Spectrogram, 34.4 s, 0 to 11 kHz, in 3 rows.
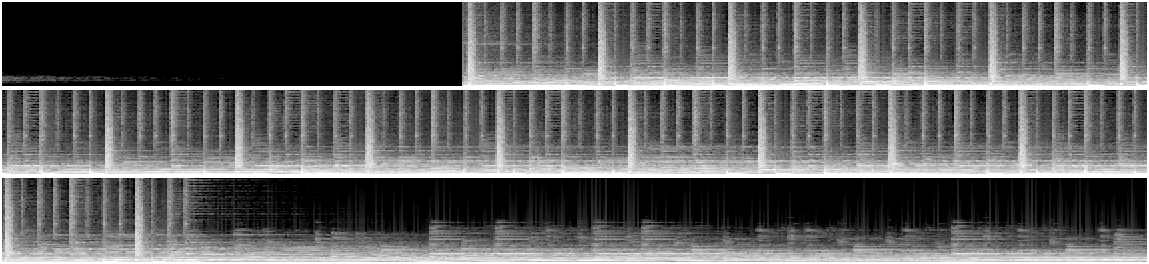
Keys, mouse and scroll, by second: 2.6 click, 12.5 shift+click, 14.1 click, 16.1 click, 22.6 shift+click, 23.3 shift+click, 24.3 click, 25.0 click, 33.2 click.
